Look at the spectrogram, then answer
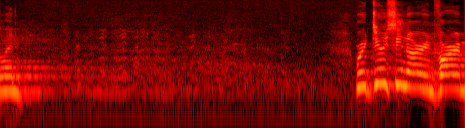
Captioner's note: audience laughing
